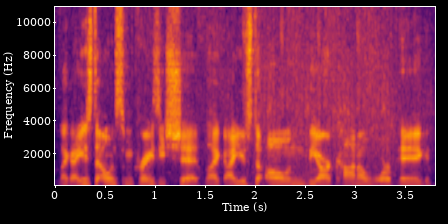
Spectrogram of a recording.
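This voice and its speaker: A hoarse, tired young man chatting casually on a live stream, rambling and blunt with plenty of swearing. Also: medium pitch, fairly quick, a bit bright, slight background noise.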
